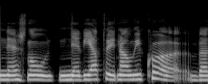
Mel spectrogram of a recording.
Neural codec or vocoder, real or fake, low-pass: none; real; 14.4 kHz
